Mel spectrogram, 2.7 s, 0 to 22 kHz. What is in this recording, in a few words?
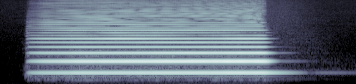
Viola arco ff sul A Db5 stereo; MIS Pitches - 2014; Strings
